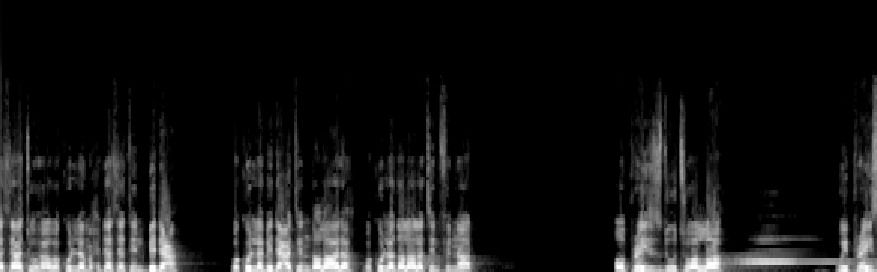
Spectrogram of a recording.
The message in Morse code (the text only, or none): none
